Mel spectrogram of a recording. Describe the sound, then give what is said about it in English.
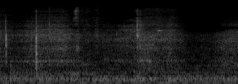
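Someone chewing a mince pie: a few soft, sharp mouth clicks scattered over a steady background hiss, with no talking. “Sorry, I'm just making noises while I eat.”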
